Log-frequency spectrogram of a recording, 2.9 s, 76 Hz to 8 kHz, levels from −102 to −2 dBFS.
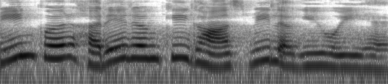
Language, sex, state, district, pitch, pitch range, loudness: Hindi, female, Punjab, Pathankot, 275 Hz, 200-320 Hz, -15 LUFS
